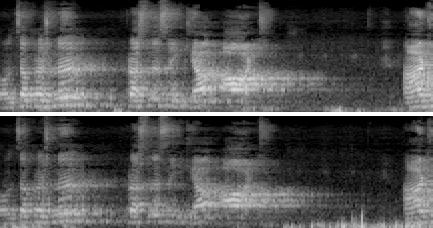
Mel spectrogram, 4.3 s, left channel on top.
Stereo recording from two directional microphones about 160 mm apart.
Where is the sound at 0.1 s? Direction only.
30° right (ahead or behind).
